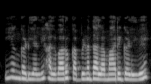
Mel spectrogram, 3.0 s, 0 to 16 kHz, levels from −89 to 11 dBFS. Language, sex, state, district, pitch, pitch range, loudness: Kannada, female, Karnataka, Bidar, 240 Hz, 230-255 Hz, -15 LUFS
